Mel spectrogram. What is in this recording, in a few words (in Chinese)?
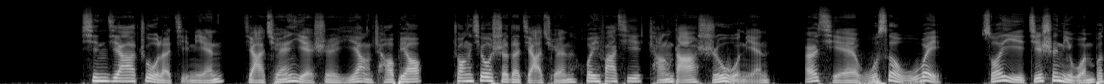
电影解说试音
